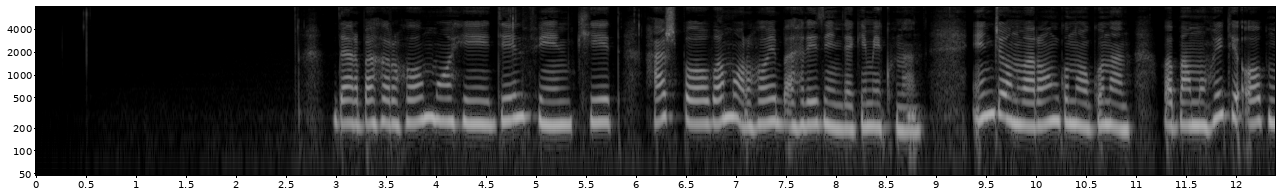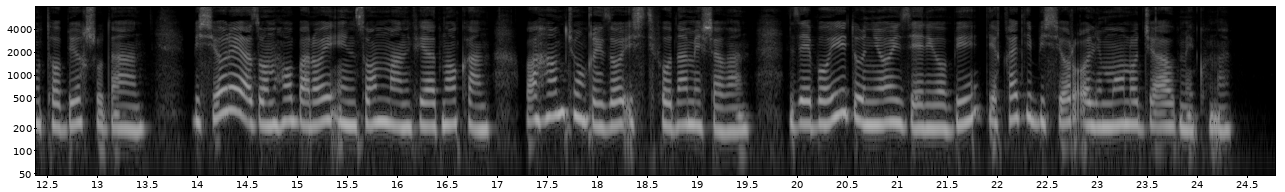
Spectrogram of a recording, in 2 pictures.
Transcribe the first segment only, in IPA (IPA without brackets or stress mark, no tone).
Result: d̪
